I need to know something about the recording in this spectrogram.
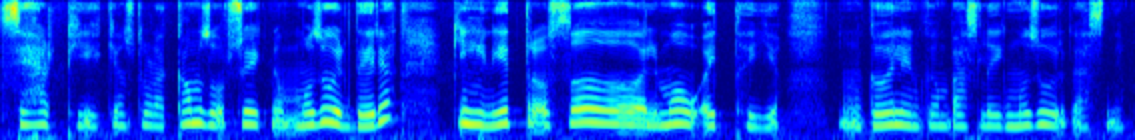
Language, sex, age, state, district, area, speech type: Kashmiri, female, 45-60, Jammu and Kashmir, Budgam, rural, spontaneous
